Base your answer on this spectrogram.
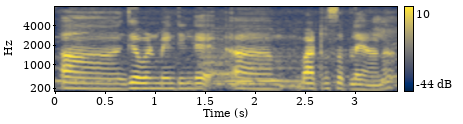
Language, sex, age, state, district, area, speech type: Malayalam, female, 30-45, Kerala, Alappuzha, rural, spontaneous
